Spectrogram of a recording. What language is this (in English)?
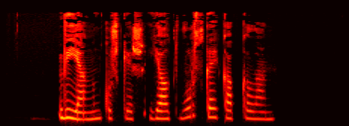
Mari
